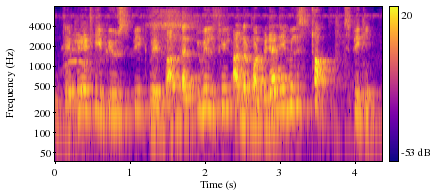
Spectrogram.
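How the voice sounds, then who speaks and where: Audible room echo surrounds the man who is talking. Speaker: English learning vlogger. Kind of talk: casual tutorial vlog. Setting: cousin's house. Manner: trying to speak slowly, with hesitations.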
